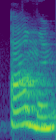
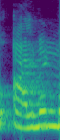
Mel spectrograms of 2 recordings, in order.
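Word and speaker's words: almond: आमलंड इसको आलमंड मत बोलिएगा। आमलमंड एल इसमें साइलेंट होता है।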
